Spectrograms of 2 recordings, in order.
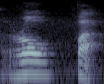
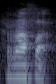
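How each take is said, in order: First: The first vowel sounds like 'oh'. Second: The first vowel sounds like 'ah'. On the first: "R O P H A" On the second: "Tapi dibacanya Rafa"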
